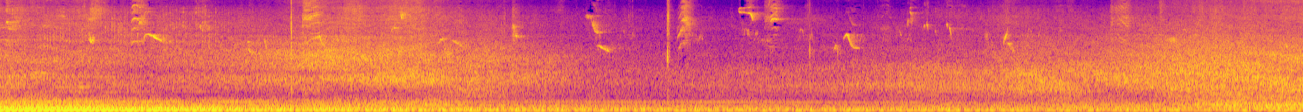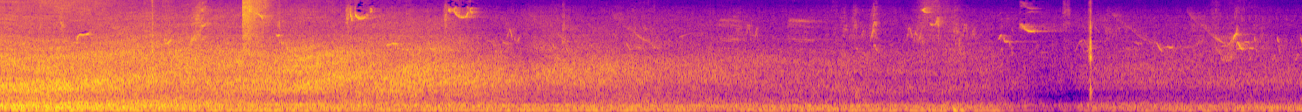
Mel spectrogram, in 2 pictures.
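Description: Road traffic passing on a multi-lane road: a low engine hum that fades over the first several seconds, then cars swelling past and fading, with small birds chirping throughout.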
